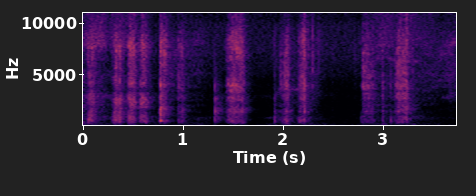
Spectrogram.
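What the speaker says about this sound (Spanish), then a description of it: "el siguiente paso que tenemos que hacer es lijar toda esta superficie" Short, quiet rasping strokes of sandpaper rubbing a skating glove's surface, in irregular bursts with brief pauses between them.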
